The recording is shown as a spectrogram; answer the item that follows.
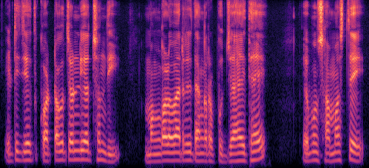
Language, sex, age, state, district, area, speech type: Odia, male, 18-30, Odisha, Cuttack, urban, spontaneous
